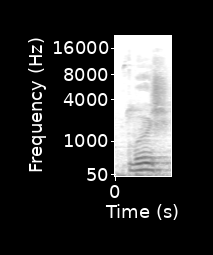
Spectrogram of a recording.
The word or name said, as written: bux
